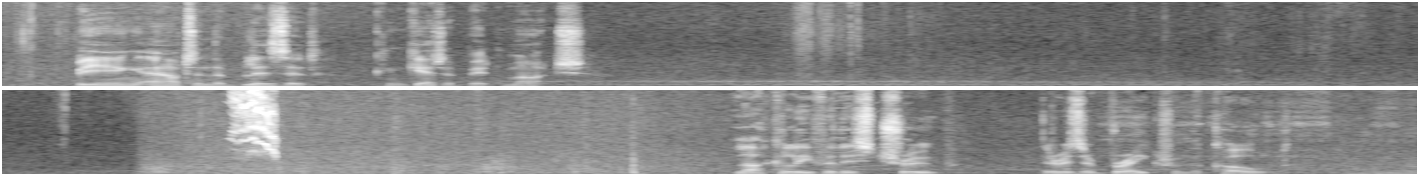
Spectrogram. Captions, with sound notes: Being out in the blizzard can get a bit much. [macaque screeches] Luckily for this troop, there is a break from the cold.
